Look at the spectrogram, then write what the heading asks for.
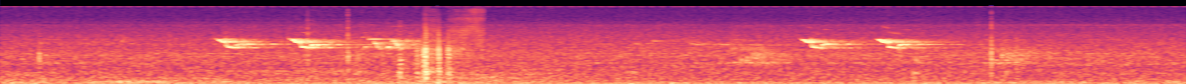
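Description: A songbird calling in short falling chirps, in two groups of two or three about four seconds apart, over a faint steady low hum. A brief knock comes about three seconds in.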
